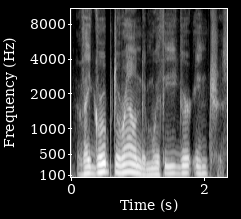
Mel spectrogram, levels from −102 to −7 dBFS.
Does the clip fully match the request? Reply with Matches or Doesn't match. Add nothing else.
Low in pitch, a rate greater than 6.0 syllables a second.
Doesn't match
